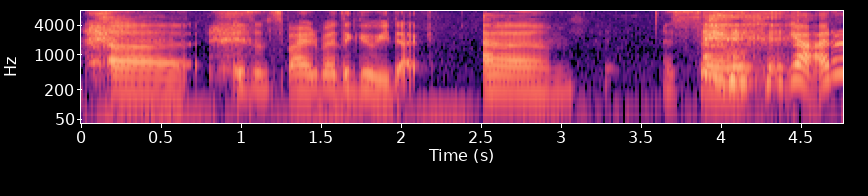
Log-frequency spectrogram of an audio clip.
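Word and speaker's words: geoduck: yeah wait no sorry it is called a gooey duck uh it's spelled g e o d u c k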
